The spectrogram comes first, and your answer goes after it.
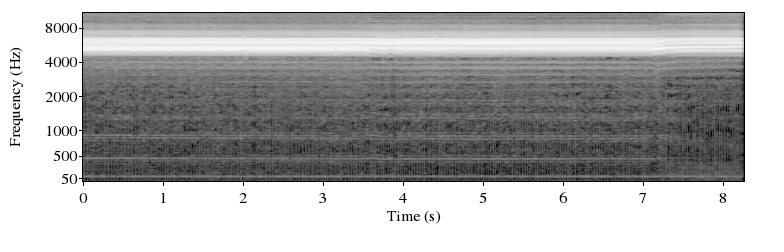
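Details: A cicada in Pakistan gives a loud, steady, high-pitched buzz that continues without a break.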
